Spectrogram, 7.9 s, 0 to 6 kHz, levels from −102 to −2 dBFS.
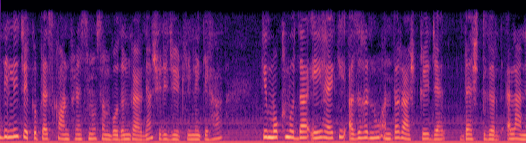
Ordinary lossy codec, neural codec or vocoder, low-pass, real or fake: none; codec, 44.1 kHz, 7.8 kbps, Pupu-Codec; 5.4 kHz; fake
